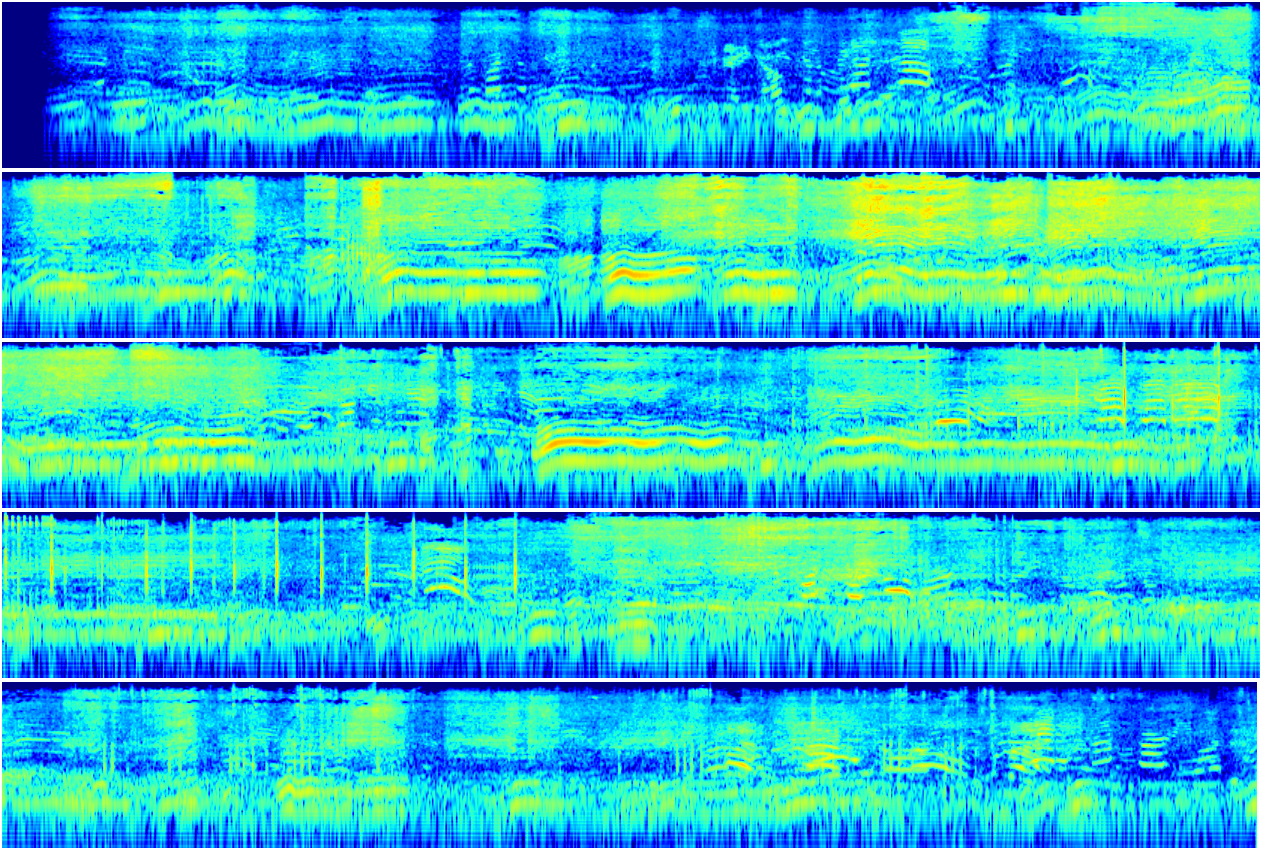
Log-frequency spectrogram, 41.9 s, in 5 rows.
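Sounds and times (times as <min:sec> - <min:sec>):
crowd at 50 cc motocross pit: 0:00.3 - 0:41.9
50 cc motocross bikes idling in the pits: 0:00.4 - 0:41.9.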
